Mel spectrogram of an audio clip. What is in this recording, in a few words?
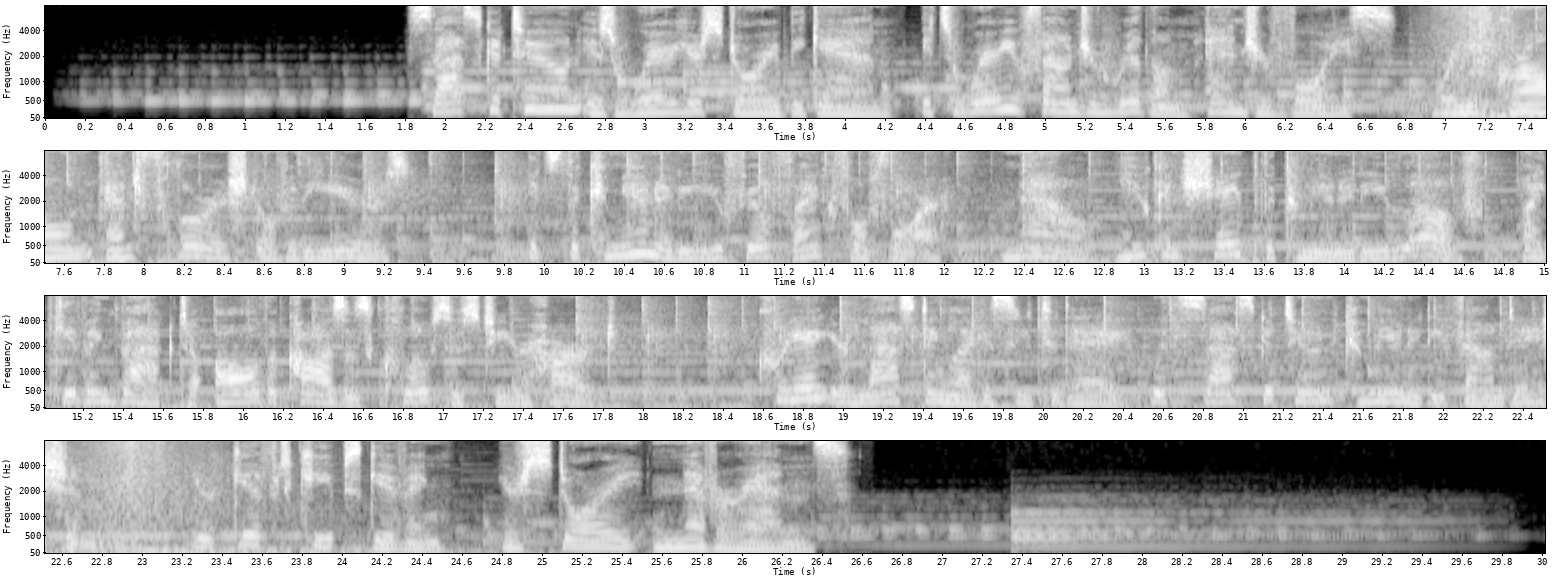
Internet Ad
